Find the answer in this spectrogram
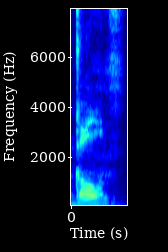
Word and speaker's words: Golem: like uh uh uh Gollum not Golem yeah Golem sorry Golem over the years I've had trouble pronouncing Golem and Gollum and I I mispronounce I switch pronounce both them so that's entirely my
